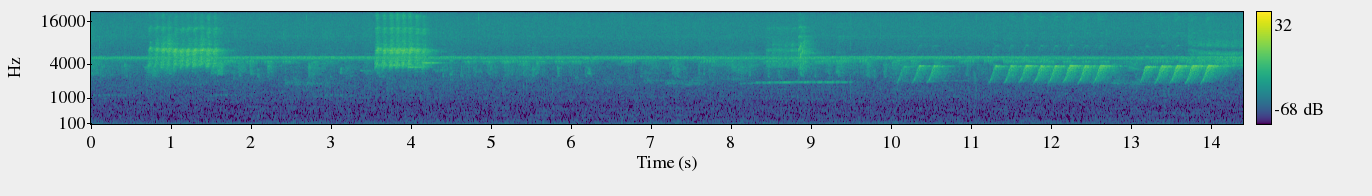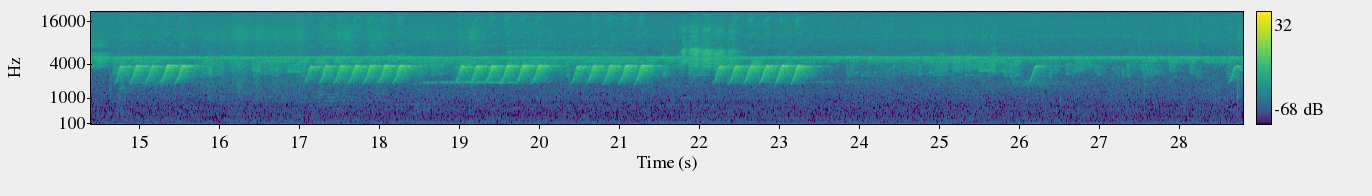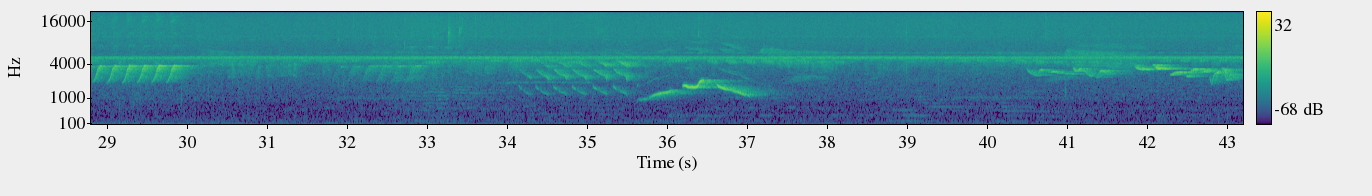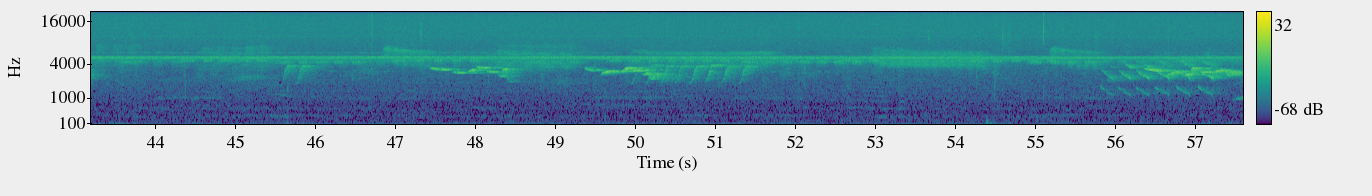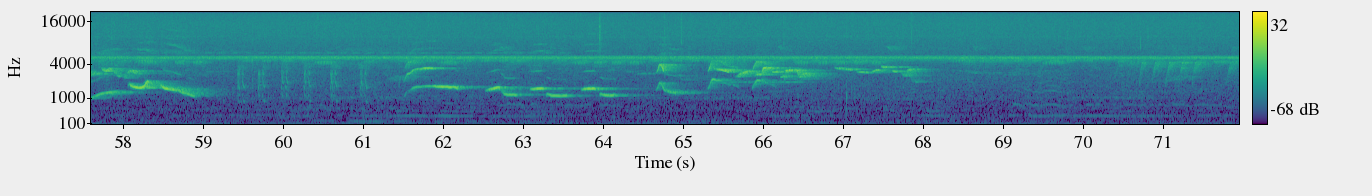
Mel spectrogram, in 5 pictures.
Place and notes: Hualong Ln., Yuchi Township, Nantou County - Birds singing
Birds singing, in the woods, dog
